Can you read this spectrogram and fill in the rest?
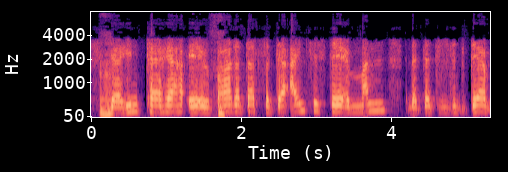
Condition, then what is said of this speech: Stuttering. Ich frage dich mal ein paar Sachen, wo du vielleicht ein bisschen kürzer antworten musst, dann fällt es dir nicht so schwer.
